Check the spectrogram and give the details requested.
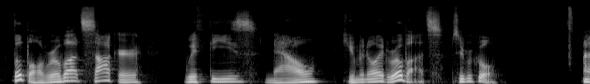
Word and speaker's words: Nao: the building and met the Dutch now team where now is spelled Nao and this is the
